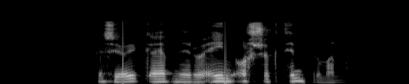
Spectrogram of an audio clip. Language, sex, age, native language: Icelandic, male, 30-39, Icelandic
